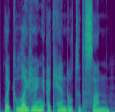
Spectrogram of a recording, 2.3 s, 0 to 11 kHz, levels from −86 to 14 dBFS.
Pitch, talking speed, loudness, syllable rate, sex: 220 Hz, 180 wpm, -17 LUFS, 4.5 syllables/s, female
